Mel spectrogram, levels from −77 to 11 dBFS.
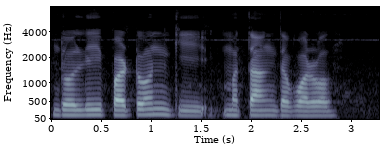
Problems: none marked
